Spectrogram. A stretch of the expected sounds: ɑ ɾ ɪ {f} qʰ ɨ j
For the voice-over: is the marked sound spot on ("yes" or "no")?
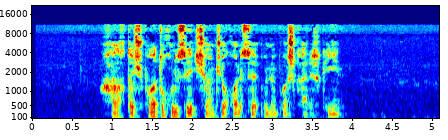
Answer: no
